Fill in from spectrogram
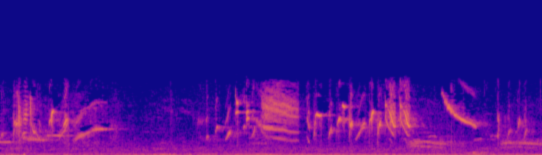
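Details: A siskin x goldfinch hybrid sings varied twittering phrases, with sharp high chirps, buzzy rolls and long descending whistled slurs, over a faint low rumble.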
